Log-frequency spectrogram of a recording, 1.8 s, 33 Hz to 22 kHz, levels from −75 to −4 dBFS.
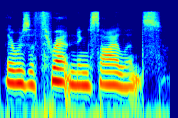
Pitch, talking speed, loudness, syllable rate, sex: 215 Hz, 170 wpm, -17 LUFS, 6.1 syllables/s, female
